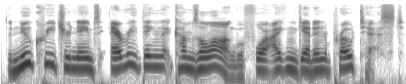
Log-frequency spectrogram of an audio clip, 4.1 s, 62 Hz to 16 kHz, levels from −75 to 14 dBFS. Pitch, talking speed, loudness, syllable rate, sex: 170 Hz, 220 wpm, -17 LUFS, 6.6 syllables/s, male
